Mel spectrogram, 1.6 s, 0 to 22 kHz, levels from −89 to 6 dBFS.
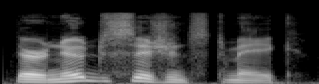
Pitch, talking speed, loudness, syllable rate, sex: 115 Hz, 225 wpm, -20 LUFS, 7.4 syllables/s, male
